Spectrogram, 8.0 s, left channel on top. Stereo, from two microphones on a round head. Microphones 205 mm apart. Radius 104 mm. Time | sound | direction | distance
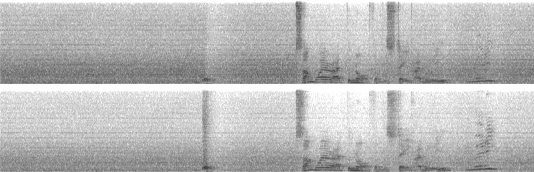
3.0 | a whoosh | 55° right (ahead or behind) | 0.9 m
4.4 | a man speaking | 45° left (ahead or behind) | 1.0 m
7.0 | a child speaking | 10° right (ahead or behind) | 0.8 m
